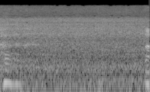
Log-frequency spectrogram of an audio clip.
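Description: Standing electric fan running, a steady even rush of air.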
